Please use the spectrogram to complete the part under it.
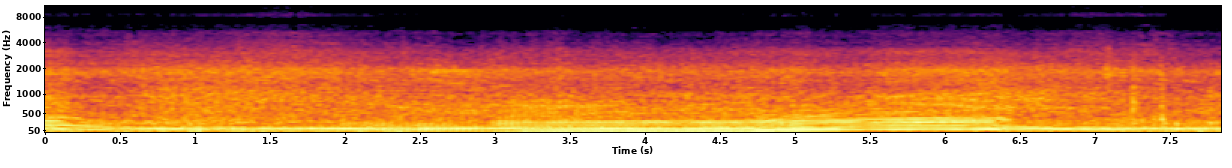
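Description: Water and mud splash under wheels.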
